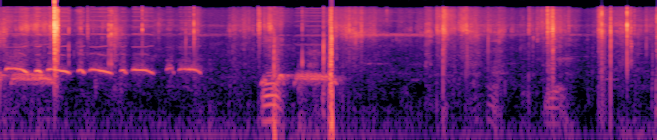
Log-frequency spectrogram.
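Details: Spotted dove at a bird garden in Ba Vì, Hanoi, northern Vietnam, giving a string of short low coos at first, then a longer coo amid loud knocks, clatter and fluttering.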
